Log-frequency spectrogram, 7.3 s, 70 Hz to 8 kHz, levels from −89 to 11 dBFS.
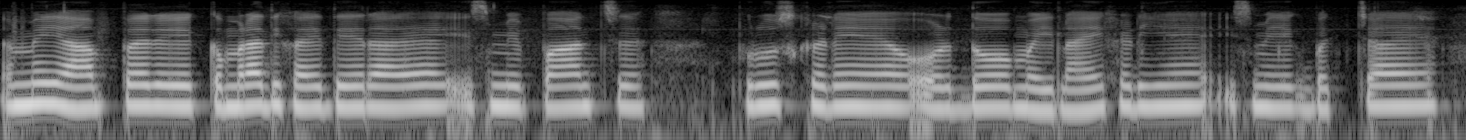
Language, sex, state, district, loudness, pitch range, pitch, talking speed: Marwari, female, Rajasthan, Churu, -16 LUFS, 210-225 Hz, 220 Hz, 190 wpm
